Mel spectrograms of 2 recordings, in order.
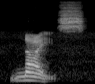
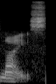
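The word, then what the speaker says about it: gneiss: and this is pronounced nice it's not spelled that way but it's pronounced nice and the way to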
